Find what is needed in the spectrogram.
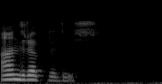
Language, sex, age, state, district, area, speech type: Kashmiri, female, 30-45, Jammu and Kashmir, Kupwara, rural, spontaneous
